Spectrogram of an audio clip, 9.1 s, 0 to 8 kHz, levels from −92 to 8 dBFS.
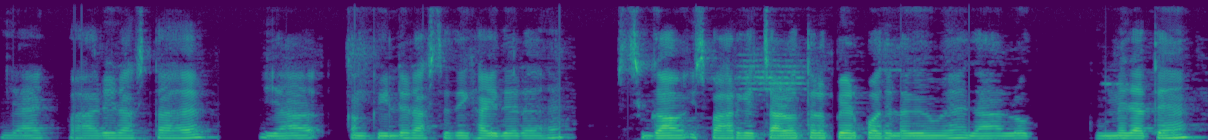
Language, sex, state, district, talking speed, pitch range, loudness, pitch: Hindi, male, Bihar, Muzaffarpur, 185 wpm, 140-145 Hz, -27 LUFS, 140 Hz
